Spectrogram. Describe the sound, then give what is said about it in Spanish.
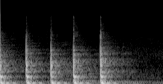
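Four firm knocks on a door in a quick, even rhythm, fairly loud, each thud trailing off briefly. “A una persona que va al palacio del rey, toca la puerta,”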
